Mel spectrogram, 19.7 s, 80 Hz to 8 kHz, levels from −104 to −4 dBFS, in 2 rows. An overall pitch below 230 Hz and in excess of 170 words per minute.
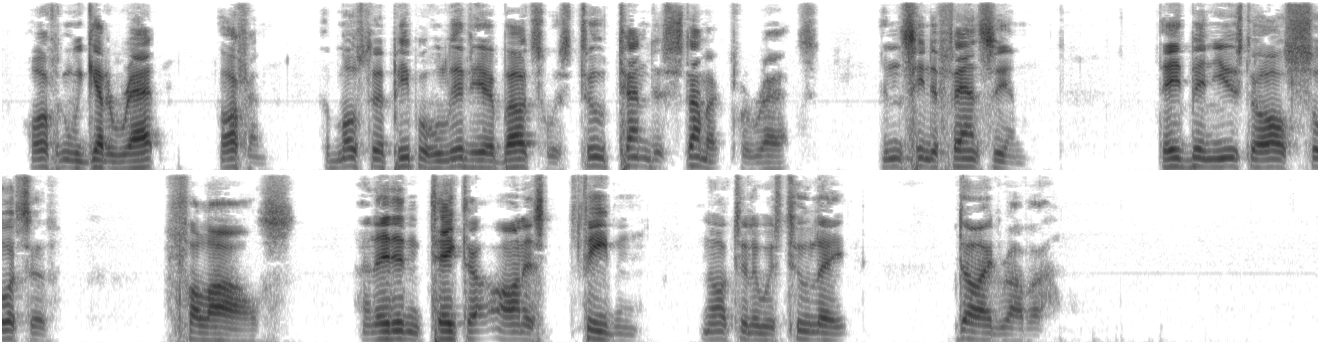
No: low, 135 Hz; average, 145 wpm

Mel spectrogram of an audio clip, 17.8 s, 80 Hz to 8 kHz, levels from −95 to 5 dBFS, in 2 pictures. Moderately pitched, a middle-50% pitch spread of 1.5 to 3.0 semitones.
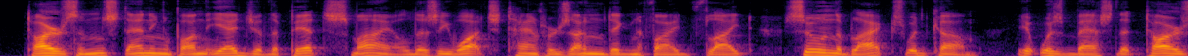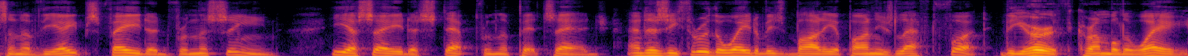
No: low, 110 Hz; average, 2.7 semitones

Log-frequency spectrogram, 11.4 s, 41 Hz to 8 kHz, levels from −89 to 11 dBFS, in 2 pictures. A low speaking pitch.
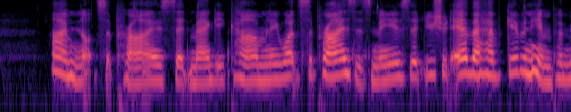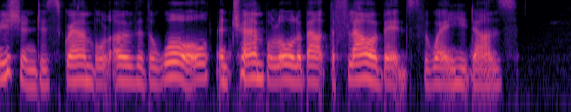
No: high, 190 Hz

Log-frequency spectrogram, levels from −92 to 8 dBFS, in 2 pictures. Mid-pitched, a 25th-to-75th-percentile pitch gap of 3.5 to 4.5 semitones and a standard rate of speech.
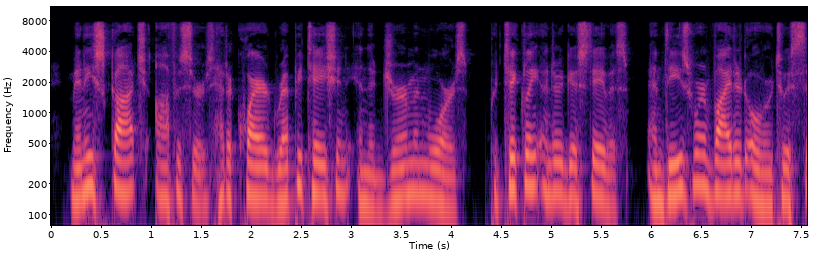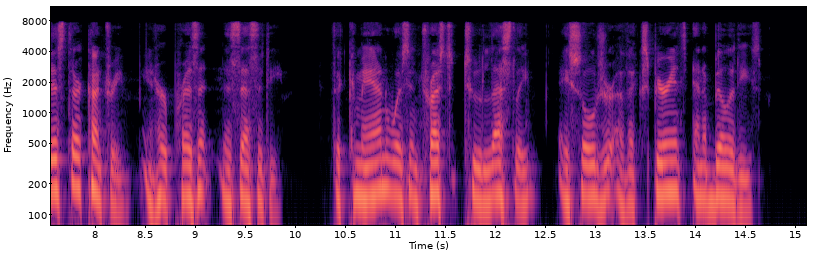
No: medium, 150 Hz; average, 3.0 semitones; average, 150 wpm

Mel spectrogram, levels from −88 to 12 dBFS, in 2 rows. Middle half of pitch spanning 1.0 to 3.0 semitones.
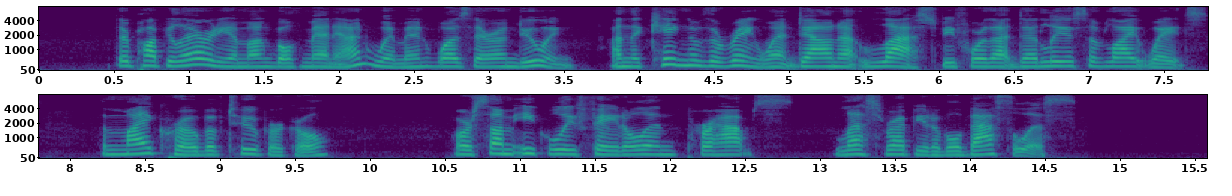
Yes: narrow, 2.6 semitones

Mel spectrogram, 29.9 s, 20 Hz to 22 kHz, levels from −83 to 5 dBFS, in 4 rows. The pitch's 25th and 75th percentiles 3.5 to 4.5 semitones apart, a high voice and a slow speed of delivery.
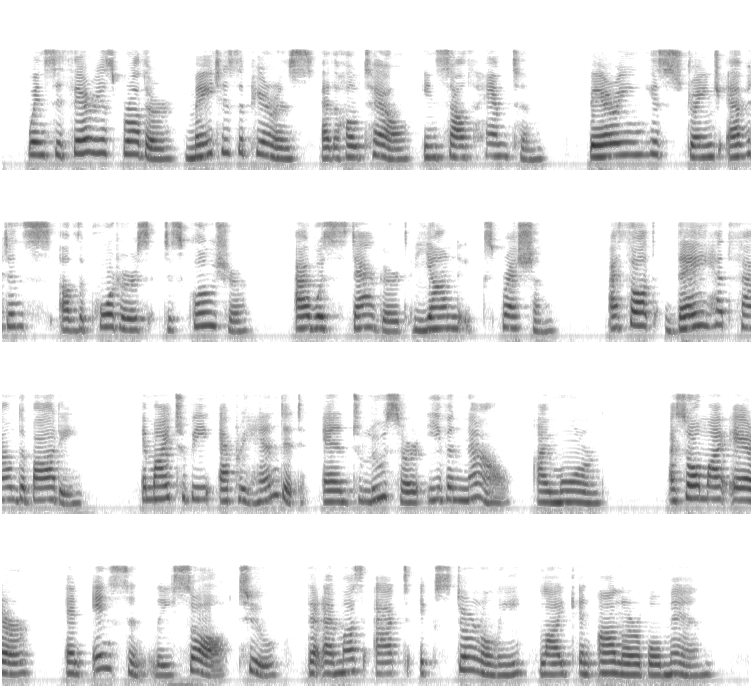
Yes: average, 4.0 semitones; very high, 250 Hz; slow, 120 wpm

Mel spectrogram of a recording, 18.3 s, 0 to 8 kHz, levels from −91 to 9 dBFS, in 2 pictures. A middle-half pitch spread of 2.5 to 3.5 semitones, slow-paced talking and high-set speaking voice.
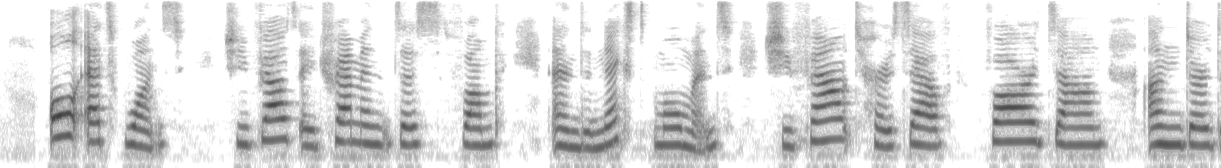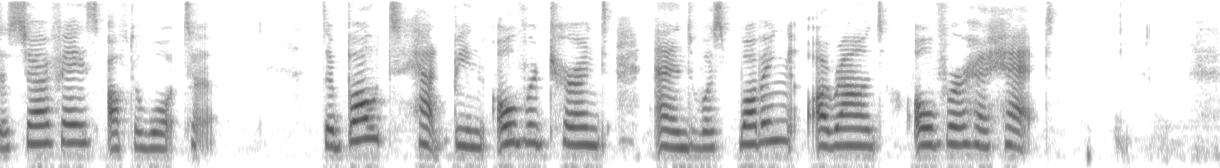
Yes: average, 2.8 semitones; slow, 115 wpm; very high, 295 Hz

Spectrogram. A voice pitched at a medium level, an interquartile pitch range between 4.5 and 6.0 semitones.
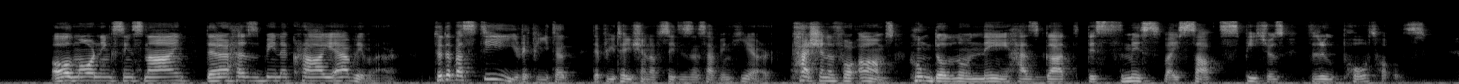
Yes: medium, 145 Hz; wide, 5.5 semitones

